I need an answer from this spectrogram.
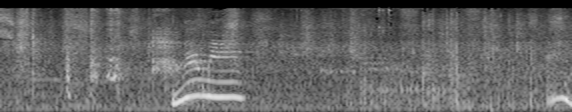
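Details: Chihuahua pups and adults: one drawn-out tonal whine that rises and then levels off, with a short falling yelp at the end and a faint mix of background sounds.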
